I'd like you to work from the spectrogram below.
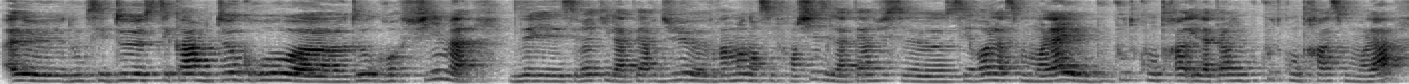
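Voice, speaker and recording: A woman's voice: medium pitch, steady tone, brisk, few pauses. A woman with a French accent explaining a court case in a casual, hesitant way, with many fillers and self-corrections. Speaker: commentator. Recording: very echoey room.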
